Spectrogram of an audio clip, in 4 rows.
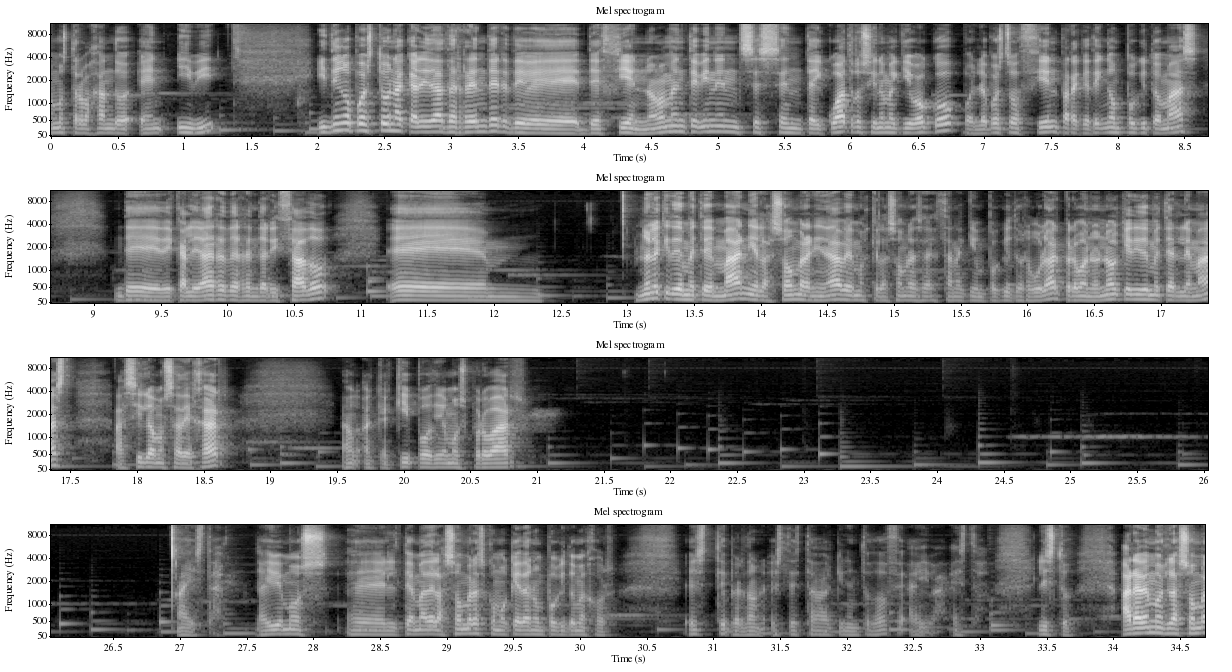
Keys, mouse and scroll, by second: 19.8 click, 21.6-23.2 drag, 24.6-26.1 drag, 30.7-32.0 drag.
